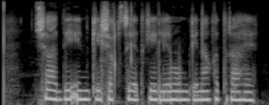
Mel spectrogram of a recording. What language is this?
Urdu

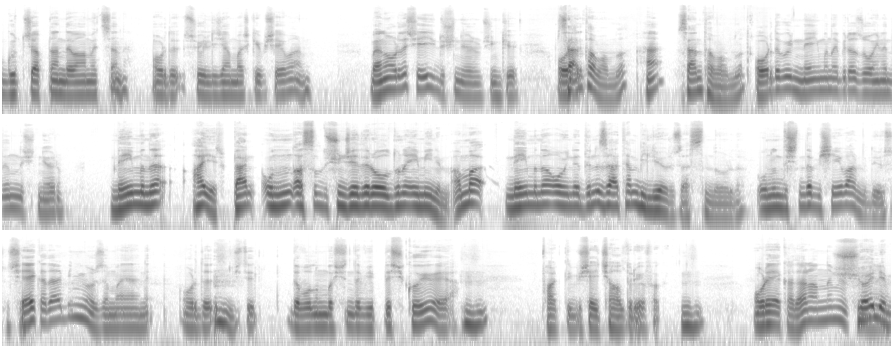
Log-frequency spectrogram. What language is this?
Turkish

